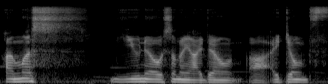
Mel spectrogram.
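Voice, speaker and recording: A man's voice: lowish voice, fairly even intonation, moderate pace, a bit bright. A man chatting in character during a roleplay stream, easygoing with a dry, menacing edge. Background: faint music.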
